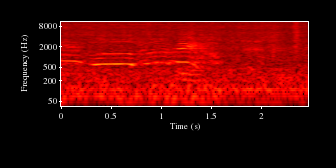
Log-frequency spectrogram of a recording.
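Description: People talking, unclear words over steady city street noise.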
